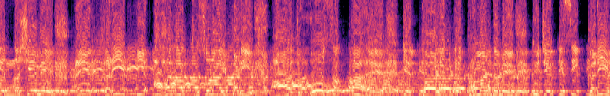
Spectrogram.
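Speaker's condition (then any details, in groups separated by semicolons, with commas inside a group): No condition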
